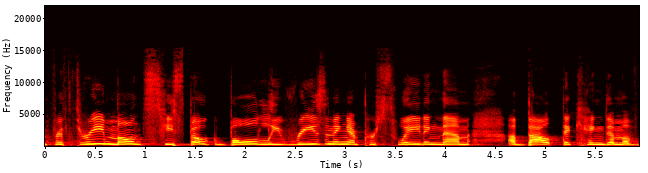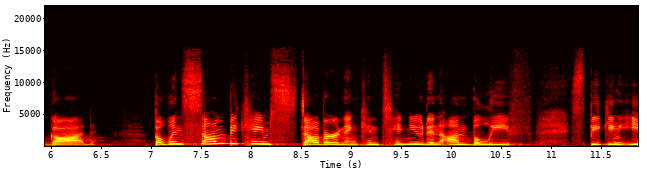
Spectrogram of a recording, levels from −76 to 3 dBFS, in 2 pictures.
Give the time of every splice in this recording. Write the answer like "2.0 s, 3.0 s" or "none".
none

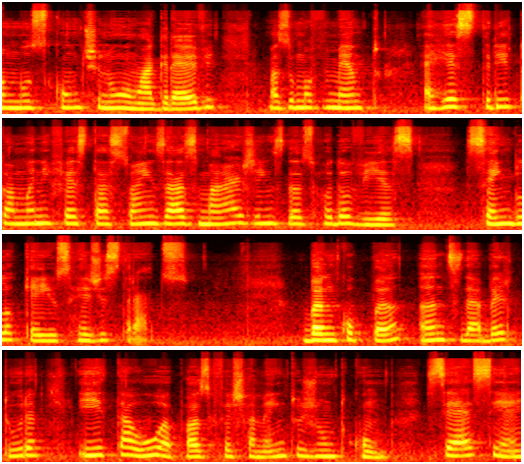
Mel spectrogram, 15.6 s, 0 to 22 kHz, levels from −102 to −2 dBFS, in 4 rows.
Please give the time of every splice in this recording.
10.0 s

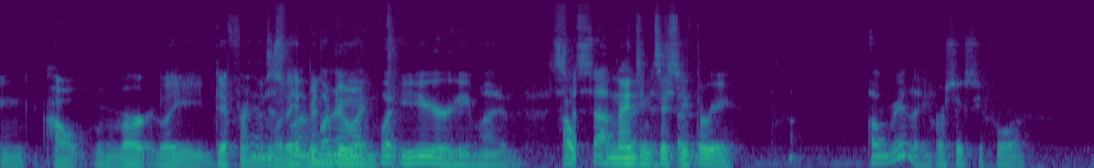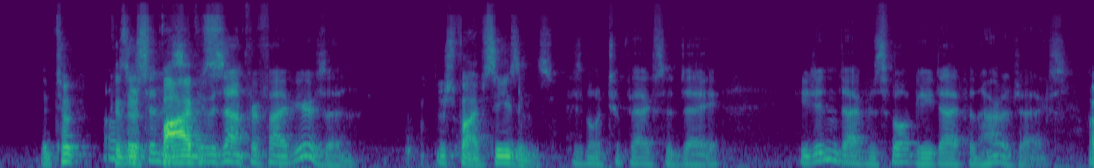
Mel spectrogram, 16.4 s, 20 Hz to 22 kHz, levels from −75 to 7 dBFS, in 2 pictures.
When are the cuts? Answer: 4.3 s, 12.4 s

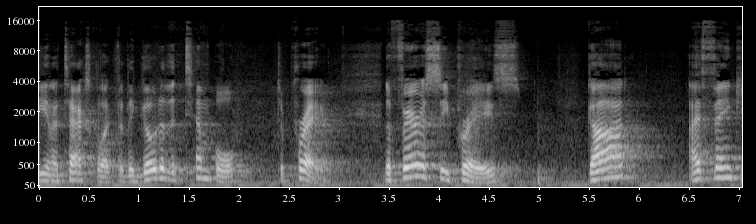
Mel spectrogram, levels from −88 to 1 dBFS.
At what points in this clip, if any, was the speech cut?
3.4 s

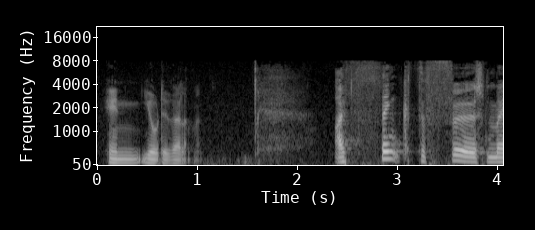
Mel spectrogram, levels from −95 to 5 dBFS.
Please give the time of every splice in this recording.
none

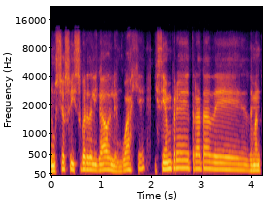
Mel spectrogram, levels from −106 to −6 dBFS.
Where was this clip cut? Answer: 2.0 s

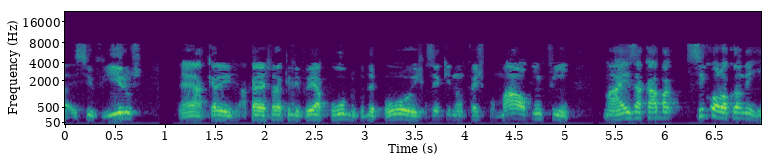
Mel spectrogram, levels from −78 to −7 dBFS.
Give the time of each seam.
3.6 s, 4.7 s

